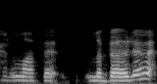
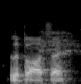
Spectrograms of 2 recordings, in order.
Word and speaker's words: Lobatto: And also with us is Mark Lobatto. I knew I would do that. I pronounced it wrong. Lobatto.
